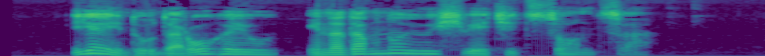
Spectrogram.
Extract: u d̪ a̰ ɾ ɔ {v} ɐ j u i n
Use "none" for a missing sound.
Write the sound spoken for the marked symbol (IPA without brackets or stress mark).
ɣ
